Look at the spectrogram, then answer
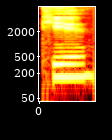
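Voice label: "tie1", Mandarin Chinese; Cours-de-Chinois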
